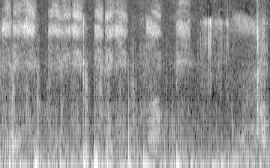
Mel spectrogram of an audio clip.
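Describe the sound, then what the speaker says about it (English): A pen writes a word in large letters on paper, giving quick scratchy strokes in short bursts with pauses, close and quiet. "so it's kind of small, but I'll write it big."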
